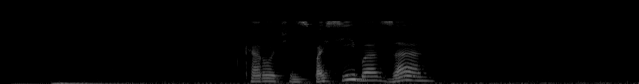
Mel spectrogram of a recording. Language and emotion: Russian, neutral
